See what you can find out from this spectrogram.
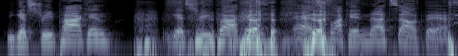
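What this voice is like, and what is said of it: Thick Boston accent. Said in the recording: “Like the thickest Boston accent.”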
